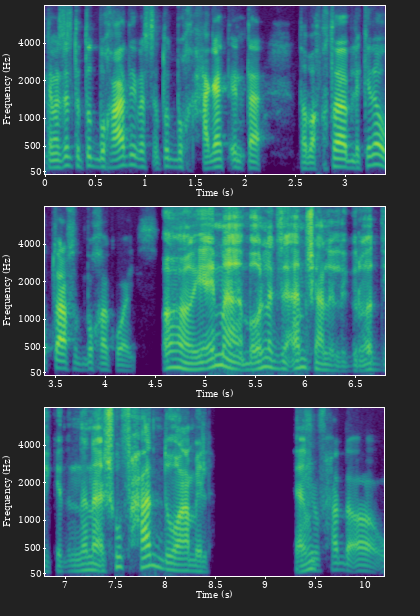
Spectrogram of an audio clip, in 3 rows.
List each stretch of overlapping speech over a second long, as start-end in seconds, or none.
none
